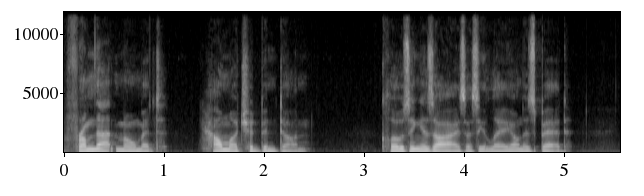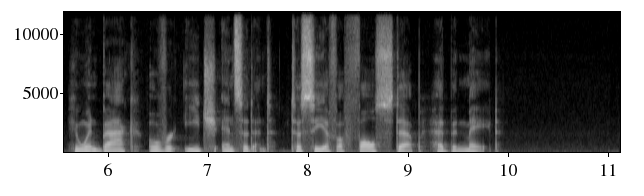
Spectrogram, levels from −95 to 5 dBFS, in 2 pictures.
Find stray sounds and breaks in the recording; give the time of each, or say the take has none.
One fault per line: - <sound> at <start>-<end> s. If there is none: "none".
none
